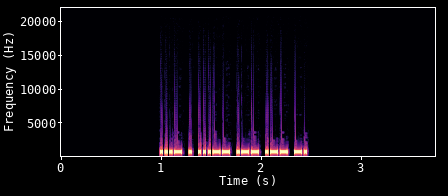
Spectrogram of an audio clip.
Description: Morse code, heard as a keyed tone, about 48 wpm, 700 Hz. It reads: VE3WWN
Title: DXCC-100 Call Signs - 6 Characters - 50wpm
